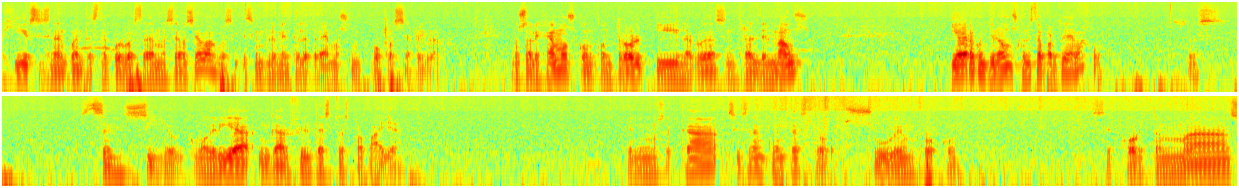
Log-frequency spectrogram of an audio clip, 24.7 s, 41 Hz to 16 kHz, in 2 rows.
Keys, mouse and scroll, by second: 1.9-3.8 drag, 4.1-4.5 ctrl+scroll down 2, 11.4 click, 19.4 click, 20.2 click.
